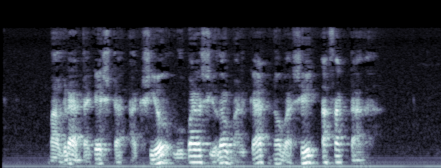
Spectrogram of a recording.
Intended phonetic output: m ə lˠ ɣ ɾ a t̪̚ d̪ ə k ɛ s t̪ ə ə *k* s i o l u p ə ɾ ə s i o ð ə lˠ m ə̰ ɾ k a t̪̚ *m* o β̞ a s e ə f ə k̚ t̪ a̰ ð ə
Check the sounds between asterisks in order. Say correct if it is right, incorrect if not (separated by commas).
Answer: correct, incorrect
